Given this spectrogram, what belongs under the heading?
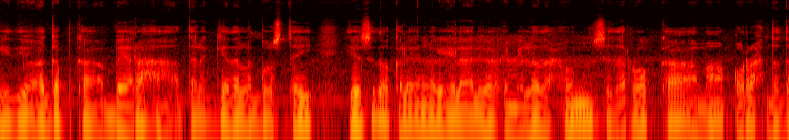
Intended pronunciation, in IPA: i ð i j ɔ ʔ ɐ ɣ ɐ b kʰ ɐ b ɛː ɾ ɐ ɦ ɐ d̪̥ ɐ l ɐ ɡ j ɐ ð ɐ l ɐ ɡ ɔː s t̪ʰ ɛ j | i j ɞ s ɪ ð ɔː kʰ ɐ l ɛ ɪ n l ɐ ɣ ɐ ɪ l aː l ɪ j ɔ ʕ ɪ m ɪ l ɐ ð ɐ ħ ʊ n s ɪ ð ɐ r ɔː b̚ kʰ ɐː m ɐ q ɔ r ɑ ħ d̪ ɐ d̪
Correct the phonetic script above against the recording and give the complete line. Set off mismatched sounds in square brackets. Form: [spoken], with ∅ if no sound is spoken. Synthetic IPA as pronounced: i ð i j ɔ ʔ ɐ ɣ ɐ b kʰ ɐ b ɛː ɾ ɐ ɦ ɐ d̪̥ ɐ l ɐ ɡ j ɐ ð ɐ l ɐ ɡ ɔː s t̪ʰ ɛ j | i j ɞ s ɪ ð ɔː kʰ ɐ l ɛ ɪ n l ɐ ɣ ɐ ɪ l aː l ɪ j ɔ ʕ ɪ m ɪ l ɐ ð ɐ ħ ʊ n s ɪ ð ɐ r ɔː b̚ kʰ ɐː m ɐ q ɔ r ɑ ħ d̪ ɐ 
